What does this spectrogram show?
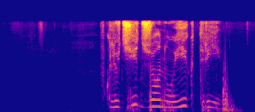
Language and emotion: Russian, neutral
